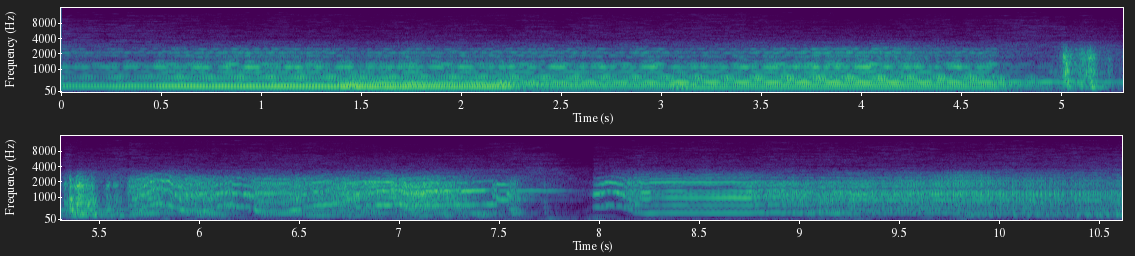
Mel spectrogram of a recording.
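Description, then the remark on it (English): The famous squeaking door of the old-time radio show Inner Sanctum Mysteries creaks open in one long, loud, drawn-out squeal, its pitch stepping between held tones and then swooping and wavering before a brief break and a final groan. No one speaks. “This is your host, Raymond, welcoming you through the squeaking door.”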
